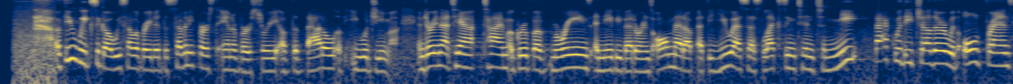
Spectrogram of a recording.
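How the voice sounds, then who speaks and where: In an ordinary speaking voice with a medium pitch, a woman speaks at a fairly quick pace with hardly any pauses, ordinary pitch variation and very even loudness. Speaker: TV news reporter. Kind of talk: TV news report.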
